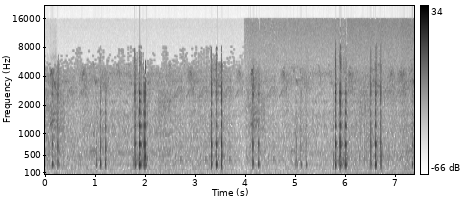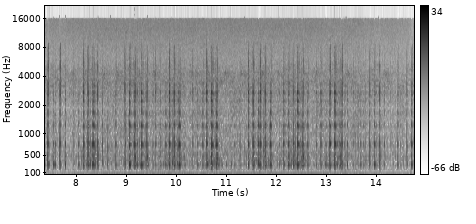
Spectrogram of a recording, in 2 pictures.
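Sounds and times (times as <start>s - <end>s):
steady rushing noise: 0.0s - 14.7s
secretary bird croaking harshly: 4.0s - 14.7s.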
